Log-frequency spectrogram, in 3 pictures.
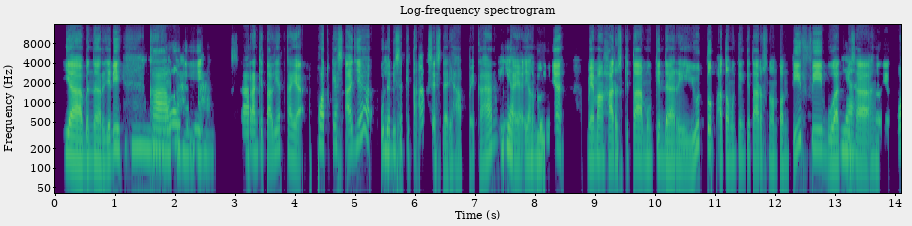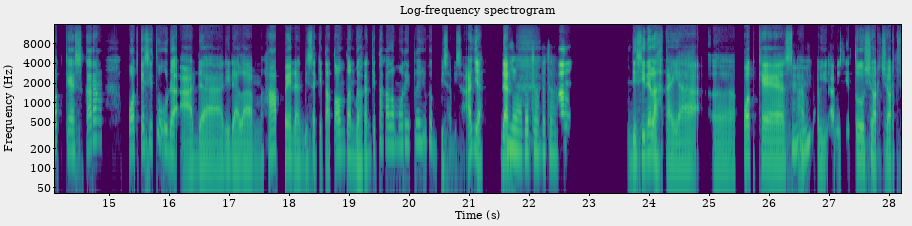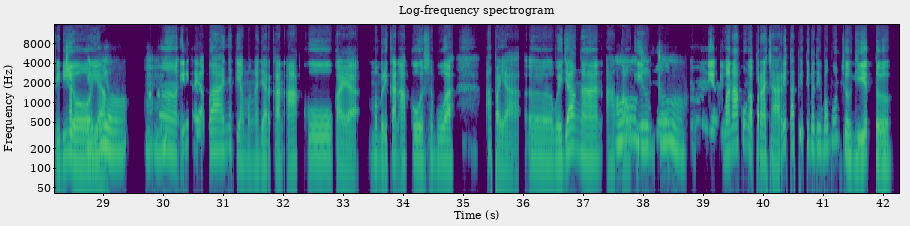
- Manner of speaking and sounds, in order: in English: "podcast"; other background noise; in English: "podcast"; in English: "reply"; in English: "podcast"; in English: "short-short"; in English: "Short"
- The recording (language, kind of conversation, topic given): Indonesian, podcast, Bagaimana media dapat membantu kita lebih mengenal diri sendiri?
